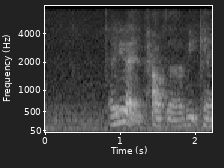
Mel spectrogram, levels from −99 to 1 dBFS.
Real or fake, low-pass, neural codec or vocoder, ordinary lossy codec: fake; 7.2 kHz; codec, 16 kHz, 6 kbps, DAC; none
